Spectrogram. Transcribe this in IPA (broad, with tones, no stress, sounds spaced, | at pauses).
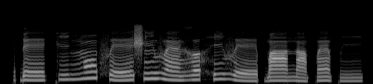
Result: ɗ eː˨ k i˧ ŋ ɔ̃˦ f eː˨˦ ʃ ĩ˦ v ɛ̃˧ ɣ ə˦ h i˦ v eː˨ ɓ ã˧ n ã˨ p ɛ̃˦˨ p i˧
